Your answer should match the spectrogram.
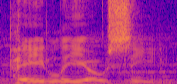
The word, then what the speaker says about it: Paleocene: you're right it's C paleocene and yes it's pronounced paleocene not C or whatever nonsense you were spouting the paleocene Epic indeed began about 66 million years ago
